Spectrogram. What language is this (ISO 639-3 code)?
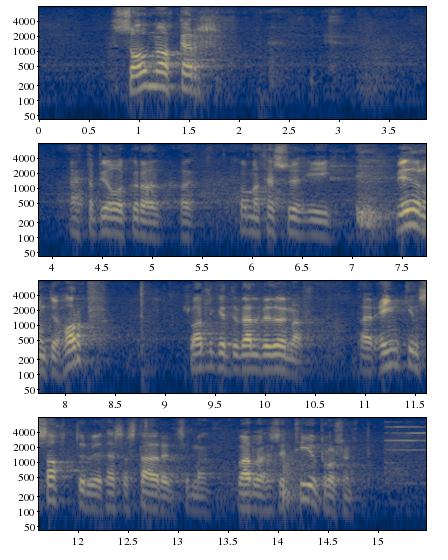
isl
